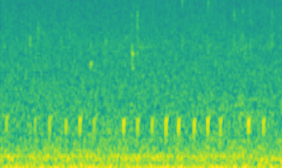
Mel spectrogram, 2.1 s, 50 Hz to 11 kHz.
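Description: Air bubbling out of the drilled holes in a hollow 3D-printed PLA castle piece held under water, as water floods its inner cavities: a quick, irregular run of small bubble pops, several a second.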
